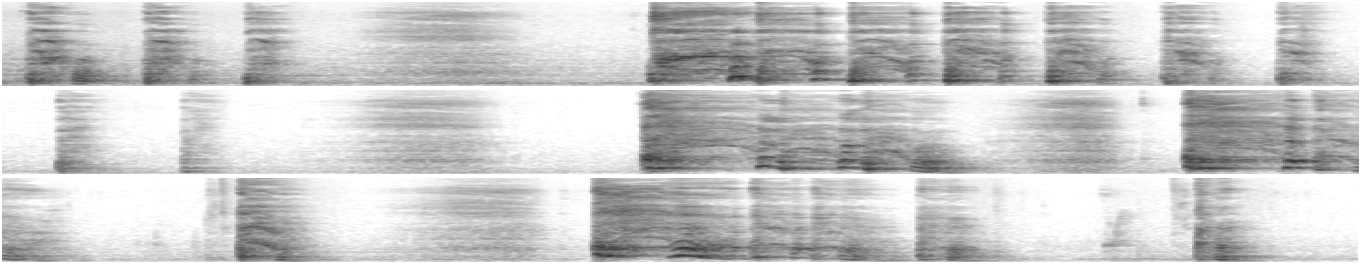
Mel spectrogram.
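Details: Adult waking in the summer morning with a recurring congested cough: repeated bouts of rapid wet coughing separated by deep breaths in.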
